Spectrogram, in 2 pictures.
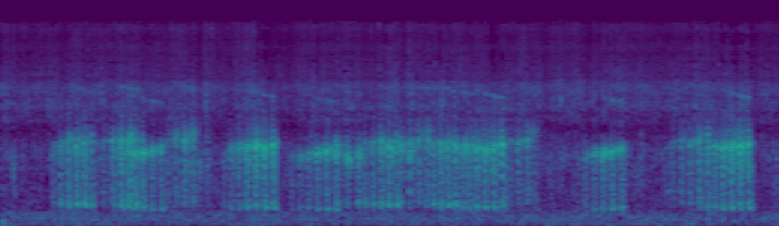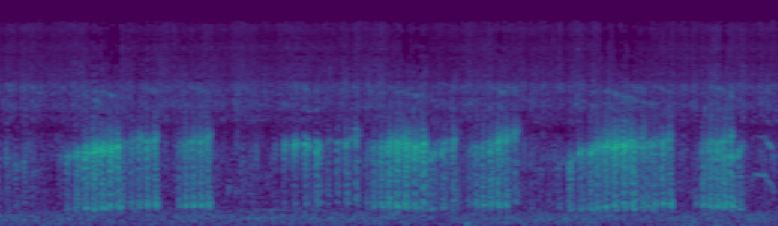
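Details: Steady spring frog calling, a near-continuous run of rasping, pulsed croaks, several overlapping in quick succession with only brief pauses between bursts.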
